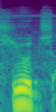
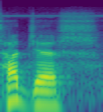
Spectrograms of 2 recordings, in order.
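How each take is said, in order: First: The name is said like 'Youths'. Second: The name is said like 'Hodges'. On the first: The speaker calls it right. "but it is pronounced as Youths, American" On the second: The speaker calls it wrong. "Ang iban nag-pronounce na as Hodges"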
